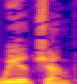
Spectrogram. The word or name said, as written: weirdchamp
